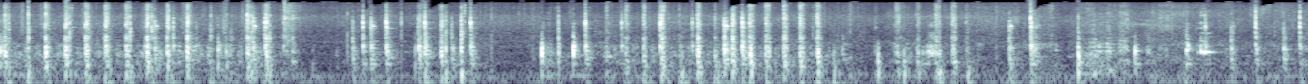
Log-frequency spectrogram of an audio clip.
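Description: Knife chopping shallots on a cutting board: a run of quick, sharp taps, several a second, with short pauses between runs.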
